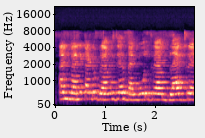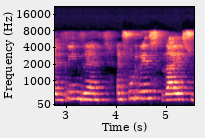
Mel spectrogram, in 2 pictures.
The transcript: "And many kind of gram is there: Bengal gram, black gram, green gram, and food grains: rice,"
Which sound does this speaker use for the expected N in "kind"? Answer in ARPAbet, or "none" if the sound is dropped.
none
